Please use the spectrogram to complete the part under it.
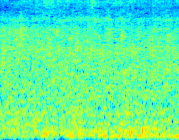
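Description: Heavy rain pours steadily and densely, a constant broadband hiss with no pauses, and no voices are heard.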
